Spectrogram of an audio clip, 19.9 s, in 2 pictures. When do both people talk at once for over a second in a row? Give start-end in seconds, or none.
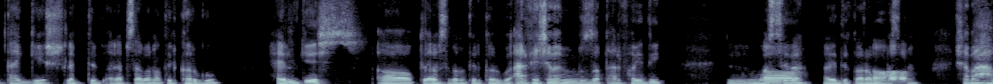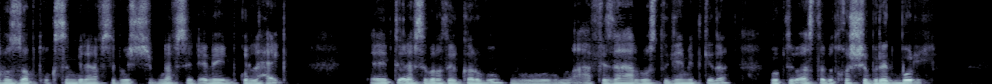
none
